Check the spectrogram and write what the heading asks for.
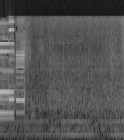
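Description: Mobile phone keypad beeps as a number is dialled, a couple of short tones that stop about half a second in, followed by a faint steady hum.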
